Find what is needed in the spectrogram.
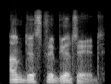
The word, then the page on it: undistributed: British English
